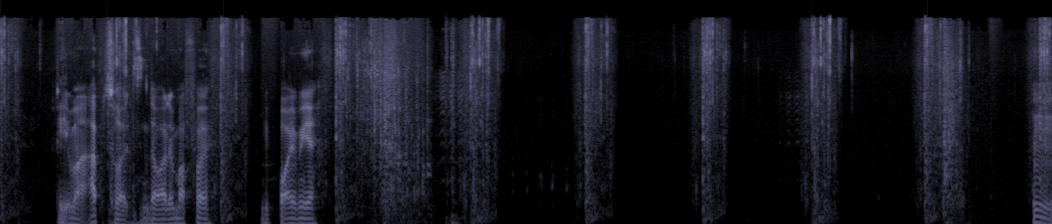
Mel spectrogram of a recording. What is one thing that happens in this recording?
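An axe chops into a tree trunk with dull thuds.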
